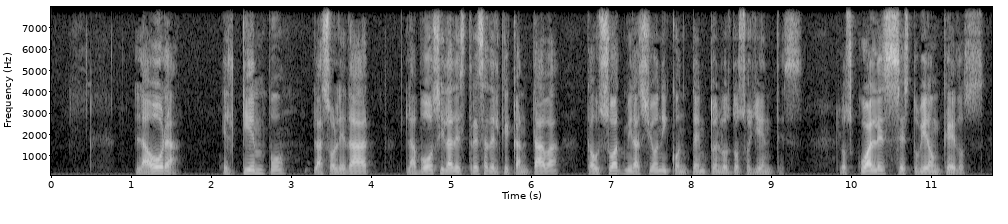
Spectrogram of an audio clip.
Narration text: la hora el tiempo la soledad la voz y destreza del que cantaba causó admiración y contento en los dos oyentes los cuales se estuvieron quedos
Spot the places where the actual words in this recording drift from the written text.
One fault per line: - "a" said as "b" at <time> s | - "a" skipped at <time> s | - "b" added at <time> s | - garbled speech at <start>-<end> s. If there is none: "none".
- "la" added at 4.9 s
